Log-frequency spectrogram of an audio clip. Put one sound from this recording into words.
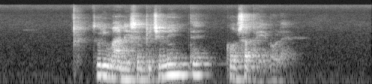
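A middle-aged man speaks calmly and close to the microphone.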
